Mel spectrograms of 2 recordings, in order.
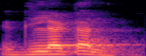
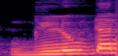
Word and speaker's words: glutton: First vocabulary is ग्लटन। पहला word है ग्लटन। Pronunciation ग्लूटन नहीं, ग्लटन है।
